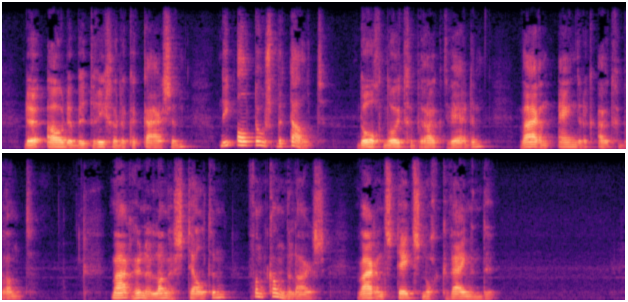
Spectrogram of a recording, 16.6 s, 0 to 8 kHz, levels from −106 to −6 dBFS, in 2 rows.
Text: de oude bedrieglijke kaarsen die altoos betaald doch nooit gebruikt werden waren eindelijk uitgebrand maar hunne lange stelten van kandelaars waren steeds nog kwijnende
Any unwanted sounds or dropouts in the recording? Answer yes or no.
no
